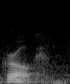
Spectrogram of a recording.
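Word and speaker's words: Groarke: David Chipperfield office he met Andy Grogg he pronounced it Grogg as in Howard Rock crook kaveri grok was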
